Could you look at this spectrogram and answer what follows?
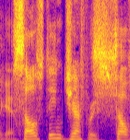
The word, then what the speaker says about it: Celestine Jeffries: Celestine Jeffries. – Celestine. I mean, you worked with Julie, but I still always got your name wrong. Always. Celestine. Okay. – Accent on the first syllable.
